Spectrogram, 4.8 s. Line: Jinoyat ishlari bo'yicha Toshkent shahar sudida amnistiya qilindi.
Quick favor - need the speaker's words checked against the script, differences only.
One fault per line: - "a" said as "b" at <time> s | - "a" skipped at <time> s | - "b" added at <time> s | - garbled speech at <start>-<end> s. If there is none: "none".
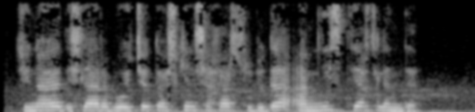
none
